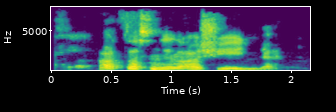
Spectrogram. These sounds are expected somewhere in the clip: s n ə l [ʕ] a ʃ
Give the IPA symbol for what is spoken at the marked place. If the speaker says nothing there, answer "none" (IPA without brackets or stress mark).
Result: ʁ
